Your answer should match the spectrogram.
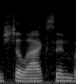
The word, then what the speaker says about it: Challxn: Well, technically, so you don't say my name, Challxn, but that's how you find it.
